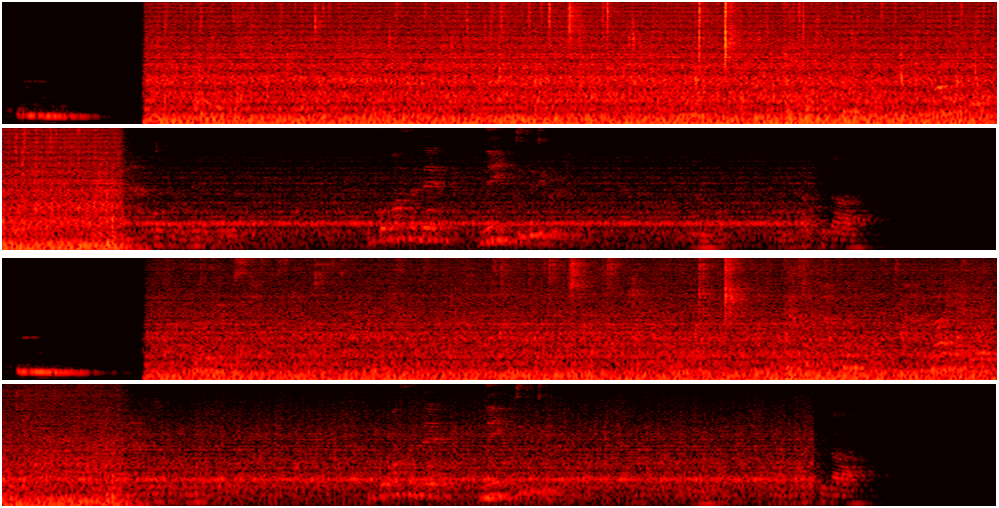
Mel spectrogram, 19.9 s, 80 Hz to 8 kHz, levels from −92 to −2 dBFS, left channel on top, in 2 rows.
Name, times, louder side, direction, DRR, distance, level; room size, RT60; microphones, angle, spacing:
voice 1, 0.1-0.8 1.8-3.8 7.8-8.6 9.0-9.9 10.8-11.4 13.7-14.3 14.7-15.8, equal, 85° right, -5 dB, 2.3 m, -58 dB
sound 1, 1.4-11.2, left 6 dB, 55° left, 0.4 m, -46 dB
voice 2, 6.5-7.1 9.5-10.1 11.1-12.5 16.7-17.2 17.7-18.5, left 1 dB, 15° right, -1 dB, 0.8 m, -62 dB
sound 2, 9.4-18.0, right 4 dB, 45° right, 0.3 m, -60 dB
5.7 x 3.8 x 4.7 m, 0.91 s
head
